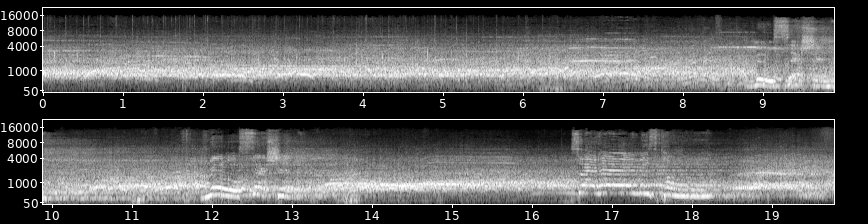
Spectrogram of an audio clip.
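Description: A crowd cheers and screams loudly throughout, as in a large arena.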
